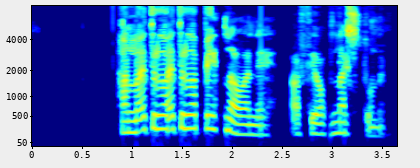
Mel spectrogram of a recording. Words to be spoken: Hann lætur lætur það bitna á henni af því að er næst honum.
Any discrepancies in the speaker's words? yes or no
no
